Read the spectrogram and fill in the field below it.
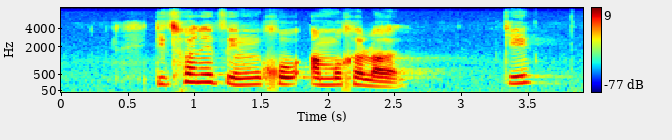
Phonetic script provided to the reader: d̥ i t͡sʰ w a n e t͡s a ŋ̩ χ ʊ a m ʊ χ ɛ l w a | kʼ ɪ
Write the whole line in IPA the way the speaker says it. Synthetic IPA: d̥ i t͡sʰ w a n e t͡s e ŋ̩ χ ʊ a m ʊ χ ɛ l w a | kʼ ɪ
